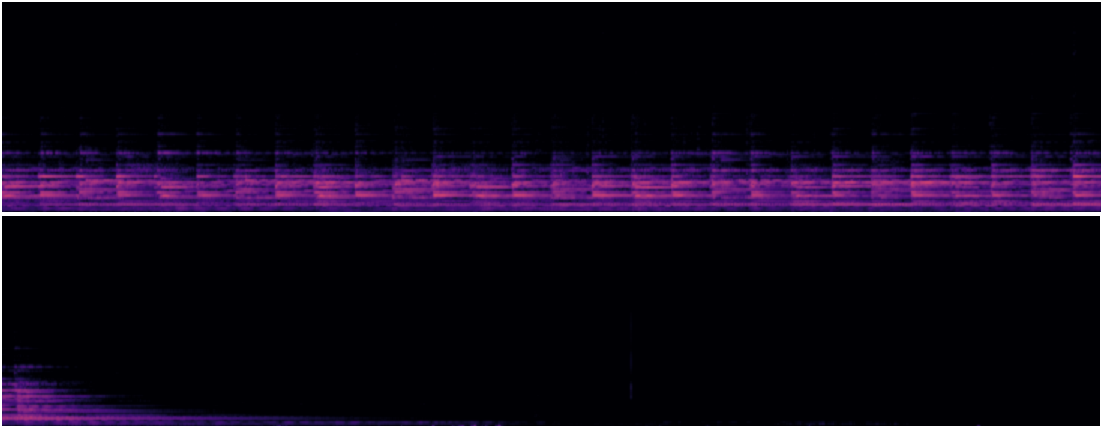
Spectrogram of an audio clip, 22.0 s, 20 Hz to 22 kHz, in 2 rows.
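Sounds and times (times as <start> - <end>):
large bells ringing: 0.0 - 15.2.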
